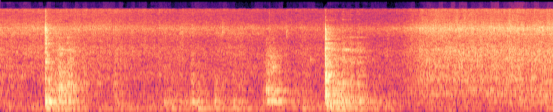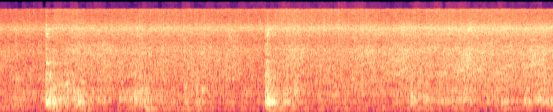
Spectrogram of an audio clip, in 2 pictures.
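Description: Masalas with turmeric powder frying in a pan, a steady bright sizzle running throughout, punctuated by several sharp clinks and scrapes of a spoon stirring against the metal, close and alone with no voices.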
